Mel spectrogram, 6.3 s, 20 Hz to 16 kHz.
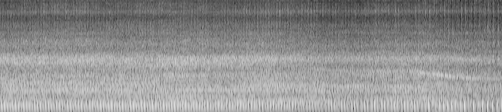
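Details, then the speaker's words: Craftsman T2200 tractor, Briggs 540cc engine after camshaft replacement, first start on choke with fresh oil: even single-cylinder chug settling into a steady regular beat, no knocks or misses; normal running after repair. "all right engines fixed hard parts over i'm gonna put all the covers back on everything i'm gonna let it run let it warm up make sure it's good"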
